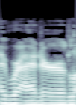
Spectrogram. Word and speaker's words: Ryder: I am Turi Ryder, in for Joan. It's spelled with U, T-U-R-I, Ryder, like the rental truck.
